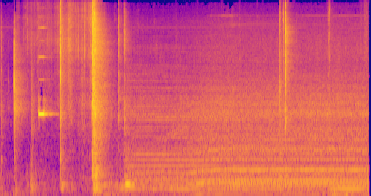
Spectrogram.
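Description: Microwave oven being started: a few keypad clicks and one short beep, then a louder knock about two seconds in. After that the oven runs with a steady hum that slowly grows a little louder.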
